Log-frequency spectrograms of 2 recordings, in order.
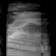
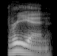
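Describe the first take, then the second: First: The name sounds like Ryan with a B. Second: The name does not sound like Ryan with B. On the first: This is the name's real pronunciation. The speaker calls it right. "Just think of Ryan with a B" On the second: This is how others mispronounced the name. The speaker calls it wrong. "which is how they pronounced my name at the graduation"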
